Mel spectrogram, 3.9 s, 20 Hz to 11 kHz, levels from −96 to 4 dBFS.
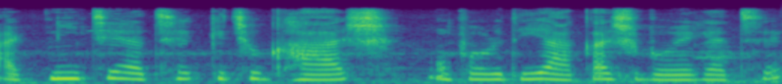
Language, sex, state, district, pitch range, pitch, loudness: Bengali, female, West Bengal, Malda, 205-240 Hz, 225 Hz, -17 LUFS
